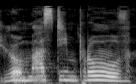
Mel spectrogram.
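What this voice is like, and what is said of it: Stern put-on German accent. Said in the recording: “my inner critic must have a German accent ... the angry German in me that has that accent”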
